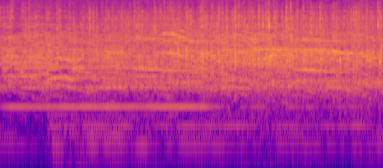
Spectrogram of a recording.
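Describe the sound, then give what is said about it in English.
A large crowd at a golf course cheers and whoops loudly and continuously, a dense wall of excited voices with scattered shouts rising above the roar, as a golfer raises his arm in victory after retrieving the ball from a water hazard. “The crowd watches as Happy reaches underwater and brings back the ball. He raises his arm in victory.”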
